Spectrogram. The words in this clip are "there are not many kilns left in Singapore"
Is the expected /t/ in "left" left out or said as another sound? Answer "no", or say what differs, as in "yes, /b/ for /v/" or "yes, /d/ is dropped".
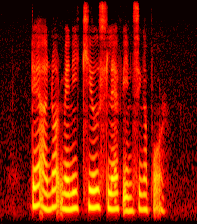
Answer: yes, /t/ is dropped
